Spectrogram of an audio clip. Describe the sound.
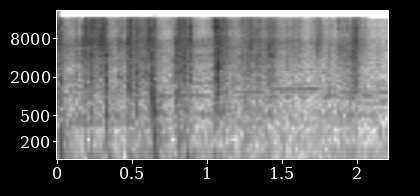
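Oracle cards from a Japanese deity deck being shuffled and one card drawn, a faint run of soft papery rustles and a few crisp flicks with no voices.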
